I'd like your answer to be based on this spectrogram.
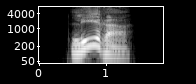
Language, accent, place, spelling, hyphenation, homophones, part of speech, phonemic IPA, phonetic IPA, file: German, Germany, Berlin, Lehrer, Leh‧rer, leerer, noun, /ˈleːrər/, [ˈleːʁɐ], De-Lehrer2.ogg
- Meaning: agent noun of lehren: one who teaches, teacher, instructor, especially a school teacher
